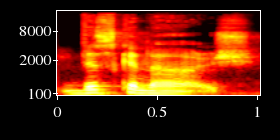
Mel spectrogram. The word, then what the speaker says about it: Visconage: Also, yes, it is actually Visconage.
